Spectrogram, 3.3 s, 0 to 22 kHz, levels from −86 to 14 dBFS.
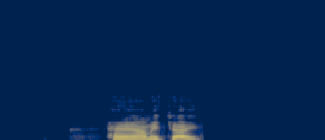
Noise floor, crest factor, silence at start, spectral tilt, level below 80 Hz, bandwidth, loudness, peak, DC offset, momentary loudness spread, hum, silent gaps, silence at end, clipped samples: under -90 dBFS; 18 dB; 1.1 s; -11.5 dB/octave; -60 dBFS; 4 kHz; -16 LUFS; 0 dBFS; under 0.1%; 7 LU; none; none; 1.3 s; under 0.1%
